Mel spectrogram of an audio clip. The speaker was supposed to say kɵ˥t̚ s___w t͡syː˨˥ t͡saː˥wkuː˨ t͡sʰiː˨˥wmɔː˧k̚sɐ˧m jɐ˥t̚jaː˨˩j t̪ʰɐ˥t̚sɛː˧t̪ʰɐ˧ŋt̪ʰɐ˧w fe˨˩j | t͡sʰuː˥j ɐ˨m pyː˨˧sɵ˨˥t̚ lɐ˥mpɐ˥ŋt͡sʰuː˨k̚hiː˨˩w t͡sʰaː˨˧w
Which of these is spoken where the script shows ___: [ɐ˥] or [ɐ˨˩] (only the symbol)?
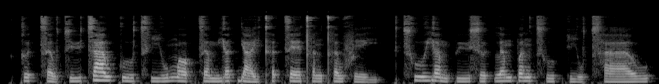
ɐ˨˩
